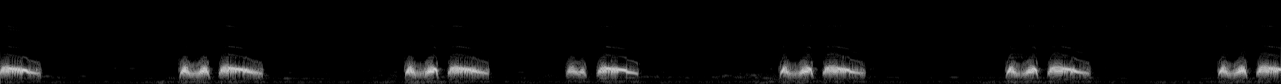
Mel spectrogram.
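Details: A female spotted dove repeats her male-stimulating coo about seven times, roughly every two seconds: a hurried double note followed by a fuller, gently falling coo, steady and mellow against a quiet backdrop.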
